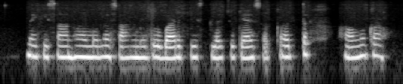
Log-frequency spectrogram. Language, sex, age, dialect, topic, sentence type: Chhattisgarhi, female, 25-30, Northern/Bhandar, banking, question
